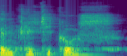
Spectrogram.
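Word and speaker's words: ἐγκλιτικός: En effet, ce sont ce qu'on appelle des enclitiques, du grec enklitikos. Epsilon esprit doux gamma kappa, gamma devant kappa se prononce nu, sinon le mot ne serait pas prononçable, logiquement translittéré n en français.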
